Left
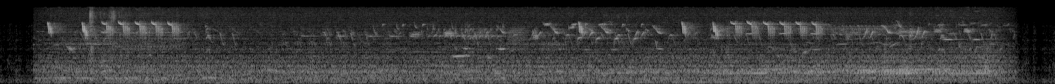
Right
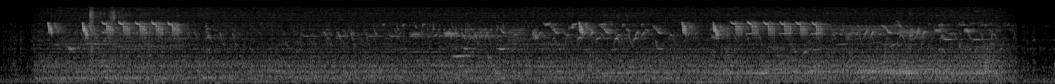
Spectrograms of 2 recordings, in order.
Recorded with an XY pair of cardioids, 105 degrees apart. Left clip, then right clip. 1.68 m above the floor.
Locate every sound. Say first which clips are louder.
0.3 s a bird: left 6 dB; 60° left, 1.8 m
